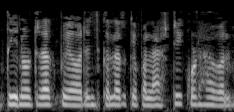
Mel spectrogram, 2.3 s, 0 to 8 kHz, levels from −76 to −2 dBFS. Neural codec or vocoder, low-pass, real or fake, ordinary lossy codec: autoencoder, 48 kHz, 128 numbers a frame, DAC-VAE, trained on Japanese speech; 7.2 kHz; fake; MP3, 24 kbps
